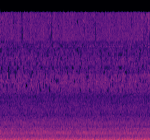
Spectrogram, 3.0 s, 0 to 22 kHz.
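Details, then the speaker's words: 2006 GM truck 5.3 V8 on first start after head gasket repair: quick puffing tick at idle, about four a second, from an exhaust flange reinstalled without a new gasket; a possible loose plug wire spark was also suspected. "I didn't have a new gasket for that exhaust flange."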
